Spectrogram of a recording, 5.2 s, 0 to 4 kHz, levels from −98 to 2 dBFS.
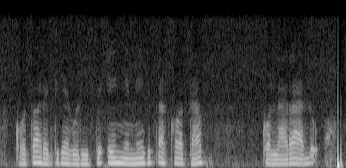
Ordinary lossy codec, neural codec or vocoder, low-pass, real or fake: none; none; 3.6 kHz; real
